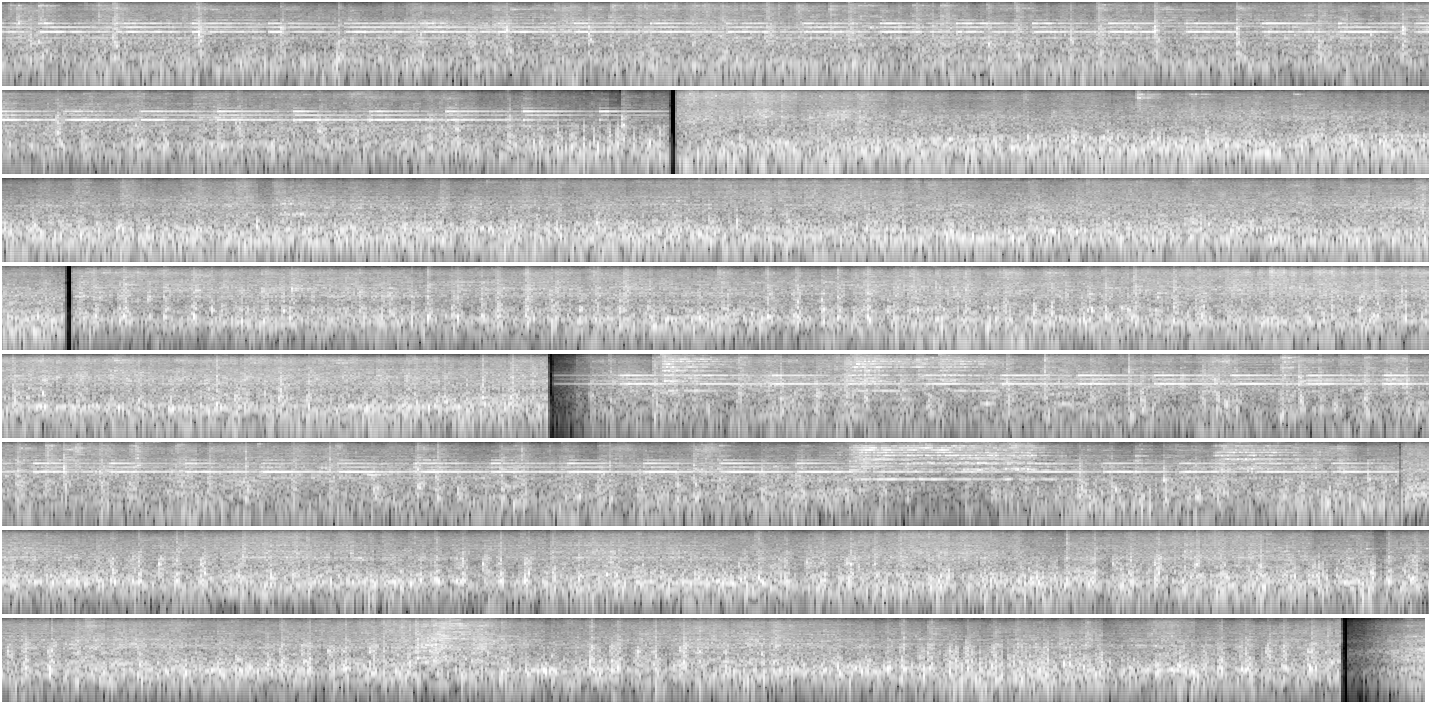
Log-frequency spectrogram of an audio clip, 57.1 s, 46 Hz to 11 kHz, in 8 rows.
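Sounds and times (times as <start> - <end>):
railroad crossing bell ringing: 0.0 - 10.5, 31.2 - 42.7
train wheels clacking on rails: 0.0 - 57.0.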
